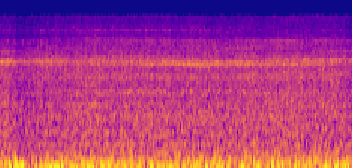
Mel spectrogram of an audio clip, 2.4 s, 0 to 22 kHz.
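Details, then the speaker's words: Continental Mark III V8 run after 32 years sitting, idling with deep lumpy rumble and thin steady whine from power steering pump apparently a little low on fluid; carb just filled, oil pressure good. "Sounds like the power steering's a little low here. Hear the power steering pump whining."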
